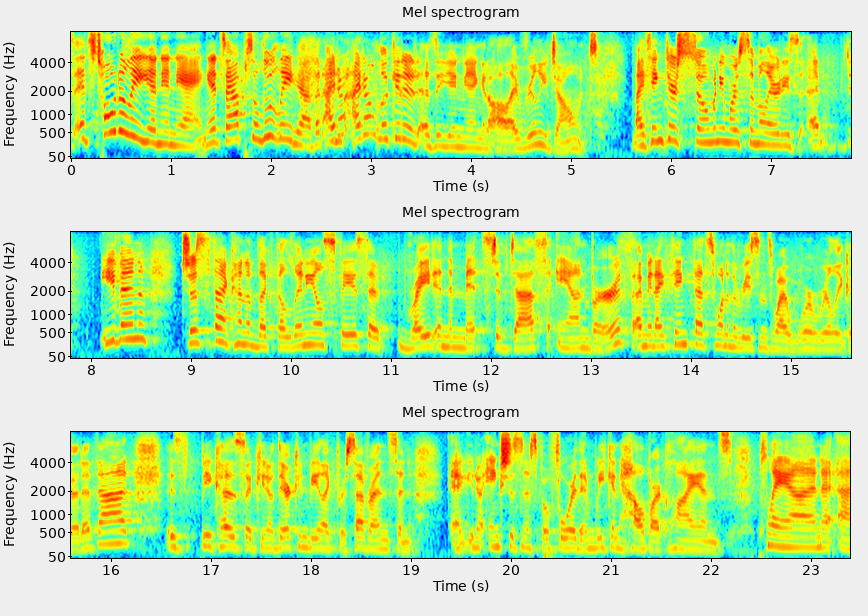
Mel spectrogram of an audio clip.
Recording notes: In this second live recording of our We’re Not Fine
